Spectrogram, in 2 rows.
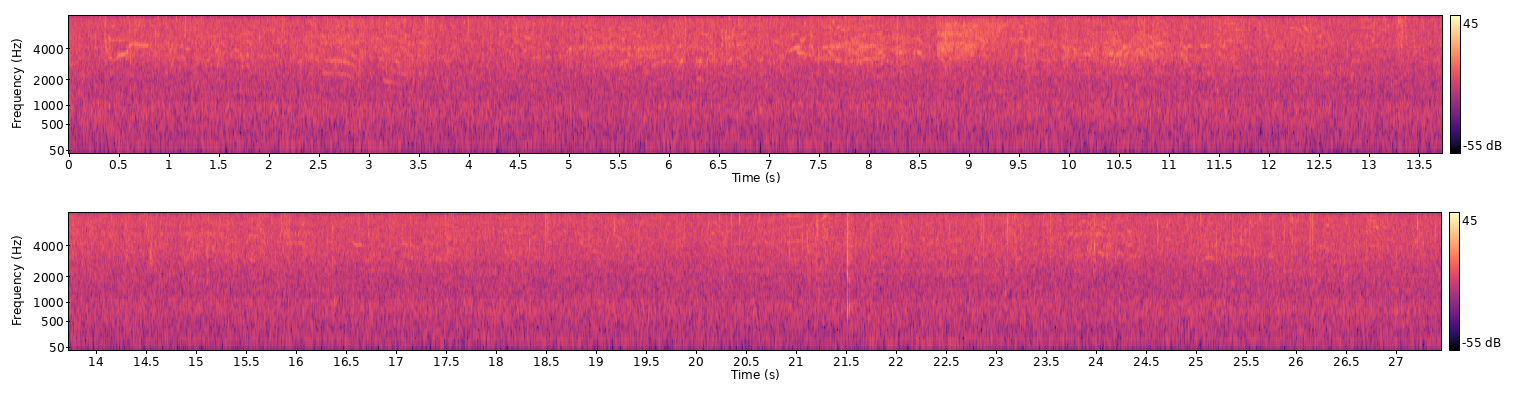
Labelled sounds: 2.5	2.9	Pacific white-sided dolphin, 2.1 to 3.3 kHz
5.7	5.9	Pacific white-sided dolphin, 3.8 to 4.1 kHz
9.4	9.7	Pacific white-sided dolphin, 4.6 to 5.0 kHz

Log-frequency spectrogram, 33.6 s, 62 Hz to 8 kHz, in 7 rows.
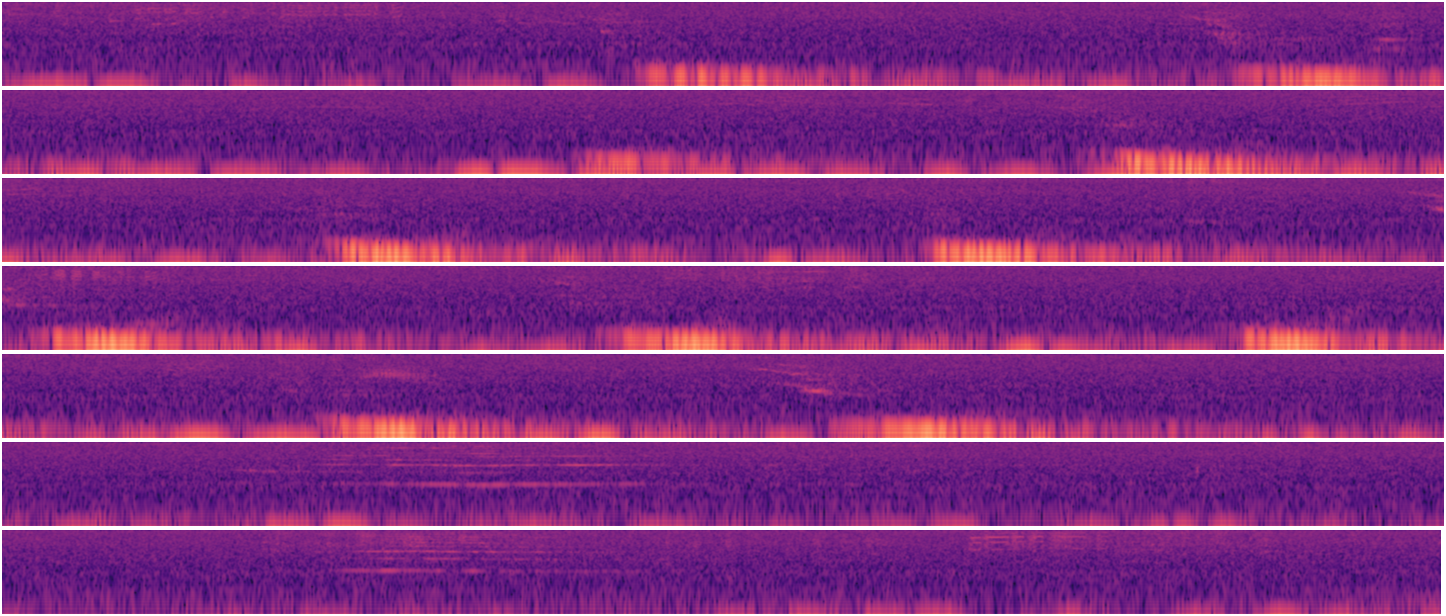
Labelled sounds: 1.0	1.3	Pacific white-sided dolphin, 3.6 to 3.9 kHz
5.8	6.1	Pacific white-sided dolphin, 2.9 to 5.0 kHz
13.7	14.0	humpback whale, 4.1 to 4.3 kHz
21.8	22.1	humpback whale, 0.80 to 1.5 kHz
25.1	26.1	humpback whale, 2.0 to 6.3 kHz
29.9	30.7	humpback whale, 0.80 to 5.5 kHz
32.0	32.4	Pacific white-sided dolphin, 3.7 to 5.5 kHz

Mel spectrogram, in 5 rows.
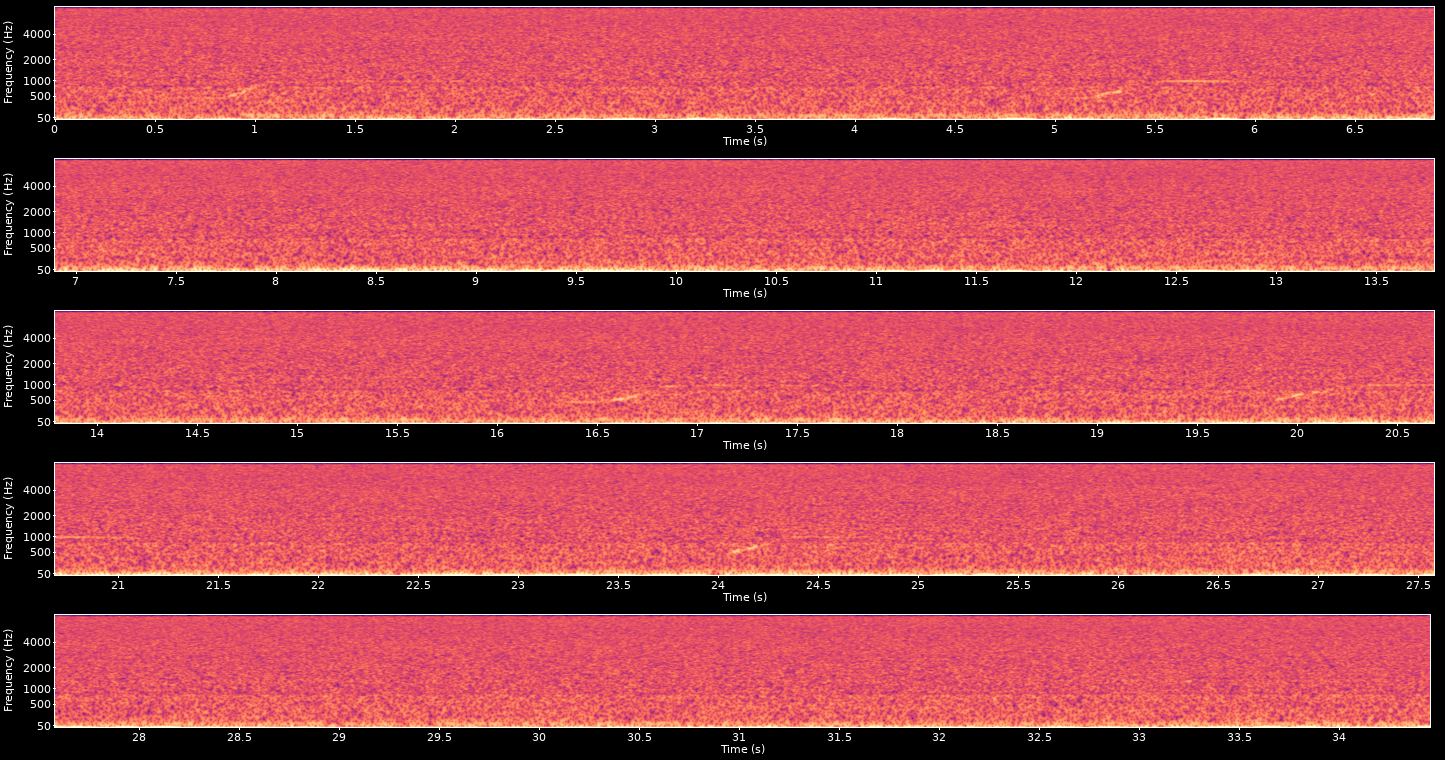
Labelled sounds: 5.5	5.9	humpback whale, 0.86 to 1.1 kHz

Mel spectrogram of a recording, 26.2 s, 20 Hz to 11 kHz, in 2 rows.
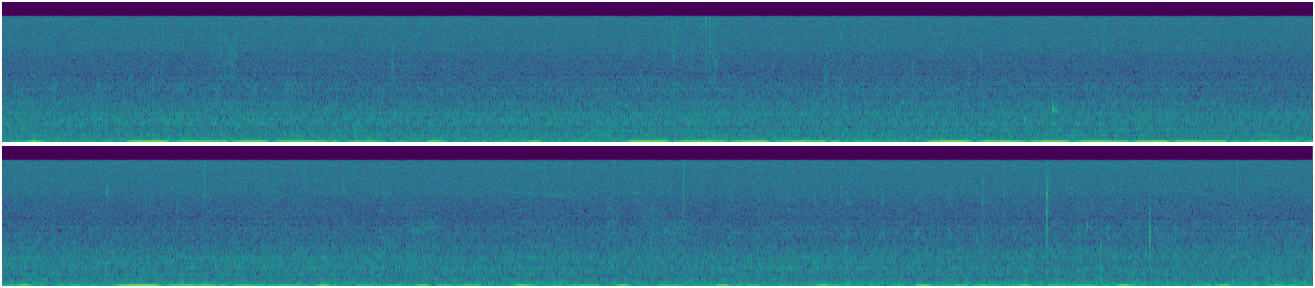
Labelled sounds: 18.1	19.6	killer whale, southern resident, whistle, 3.0 to 3.9 kHz
21.2	26.2	vessel noise, 0 to 8.0 kHz

